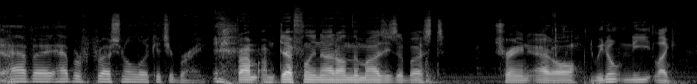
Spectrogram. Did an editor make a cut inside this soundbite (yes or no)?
yes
